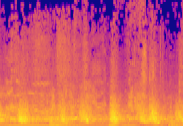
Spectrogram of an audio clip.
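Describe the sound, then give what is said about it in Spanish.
Dogs barking and snarling as they fight while men look on, with sharp yips and growling bursts set against the hubbub of an excited crowd. “Los hombres sueltan a los perros que se enzarzan. Uno muerde al otro en el cuello.”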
